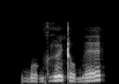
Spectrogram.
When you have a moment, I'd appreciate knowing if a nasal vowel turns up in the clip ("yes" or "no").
yes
